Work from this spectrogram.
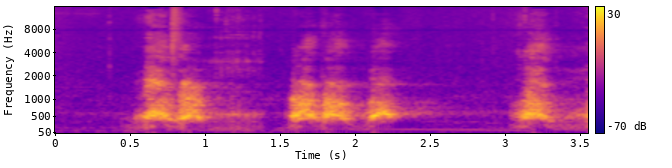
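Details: Old Hovawart, ten years, defending his toy in rough play with a young American Staffordshire Terrier; loud harsh barks in clusters of two or three, bursts spaced about a second apart, with low rumbling between.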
